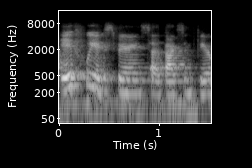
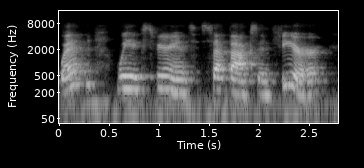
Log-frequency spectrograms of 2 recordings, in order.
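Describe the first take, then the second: First: "if" stressed to rule it out. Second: "when" stressed, then a slight pause. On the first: Coach correcting herself for listeners, stress on "if". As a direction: lean on the word "if". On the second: Coach telling clients setbacks will come, stress on "when". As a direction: land firmly on the word "when". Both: Real, not acted.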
